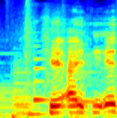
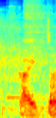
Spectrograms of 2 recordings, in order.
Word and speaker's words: Kita: Kita = We / Us How would Malaysians pronounce that? Kaita? No. They say "Kite". I would spell to them, "K-I, Ki, T-A, Ta" And they would still go "Kite".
